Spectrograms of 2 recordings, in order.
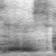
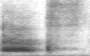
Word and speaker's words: ask: The word is ask. It's ASK. Oh. Pronunciation is not ax.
